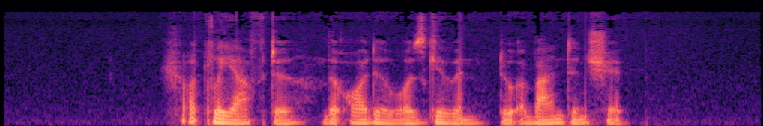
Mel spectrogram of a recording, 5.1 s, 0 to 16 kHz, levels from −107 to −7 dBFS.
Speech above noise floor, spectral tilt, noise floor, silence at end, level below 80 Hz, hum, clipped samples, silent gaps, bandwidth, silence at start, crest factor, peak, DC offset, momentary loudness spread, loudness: 43 dB; -7 dB/octave; -70 dBFS; 0.9 s; -44 dBFS; none; under 0.1%; none; 11 kHz; 1.1 s; 22 dB; -8 dBFS; under 0.1%; 8 LU; -28 LUFS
